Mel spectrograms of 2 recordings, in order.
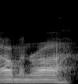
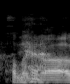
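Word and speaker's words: Amon-Ra: The sun god, Amon Ra. – Amon Ra, okay.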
